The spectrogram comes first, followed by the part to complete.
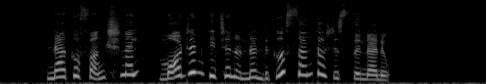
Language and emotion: Telugu, happy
